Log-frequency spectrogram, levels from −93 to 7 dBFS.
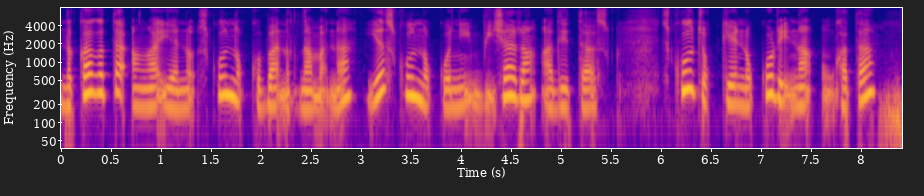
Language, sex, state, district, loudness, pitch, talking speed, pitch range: Garo, female, Meghalaya, West Garo Hills, -18 LUFS, 240 Hz, 120 wpm, 185-290 Hz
